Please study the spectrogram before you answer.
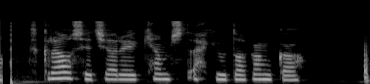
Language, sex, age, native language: Icelandic, female, 14, Icelandic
